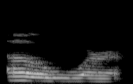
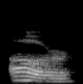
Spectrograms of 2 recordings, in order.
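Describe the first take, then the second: First: The vowel glides through a w sound before R. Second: The vowel is clipped, going straight into R. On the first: The speaker calls it right. "instead of over" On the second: The speaker calls it wrong. "their vowel sounds clipped. It doesn't sound clear. It sounds like or"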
